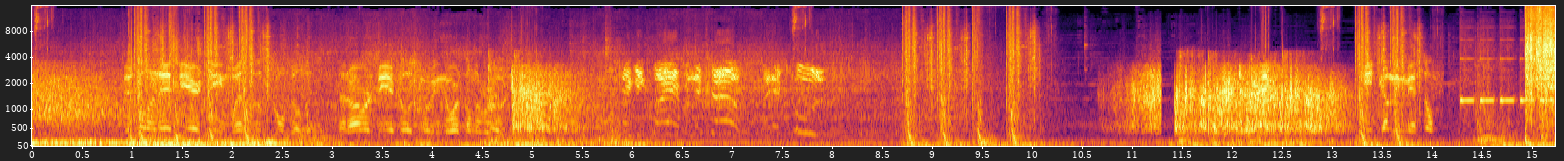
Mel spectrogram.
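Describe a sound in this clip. Heavy explosions boom in the distance.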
